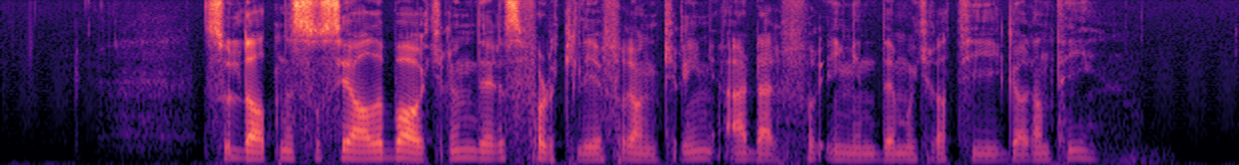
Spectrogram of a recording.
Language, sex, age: Norwegian, male, 23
